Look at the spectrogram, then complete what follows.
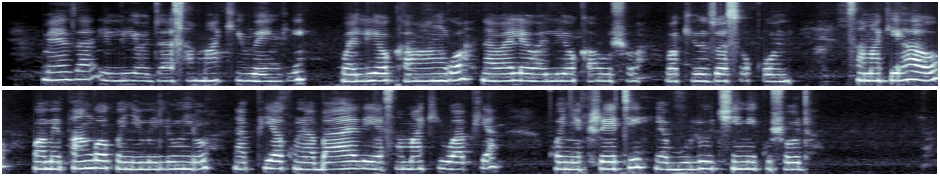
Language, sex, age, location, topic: Swahili, female, 25-35, Nairobi, finance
